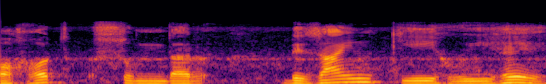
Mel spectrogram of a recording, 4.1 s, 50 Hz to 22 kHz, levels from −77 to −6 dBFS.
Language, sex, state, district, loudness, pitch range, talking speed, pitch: Hindi, male, Madhya Pradesh, Dhar, -21 LUFS, 105-135 Hz, 90 wpm, 110 Hz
